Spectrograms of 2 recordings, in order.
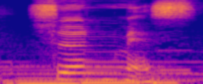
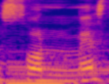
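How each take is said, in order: First: The first vowel sounds like an 'e'. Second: The first vowel sounds like a plain 'o'. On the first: The speaker calls it right. "O titik dua itu nanti bacanya E" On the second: The speaker calls it wrong. "bukan Sönmez"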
